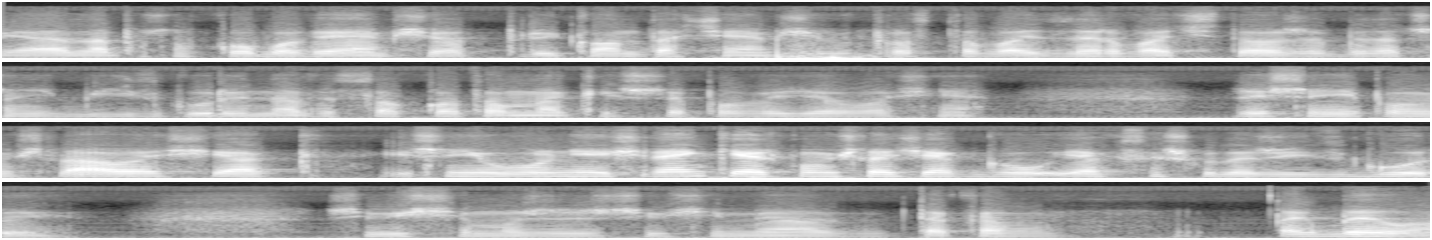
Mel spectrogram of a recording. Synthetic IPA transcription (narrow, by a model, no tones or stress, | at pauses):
janapɔ̥tɔnt̪kuɔbavʲjawɛmɕɛɔt̪ːɾujkɔnt̪axt͡ɕawɛmɕɛvɘpɾɔst̪ɔvad͡ʑzɛɾvat͡ɕt̪ɔʐɛbɘzat͡ʂɔ̃ɲd͡ʑbʲid͡ʑzɡuɾɘnavɘsɔkɔt̪ɔmjakjɛʂt͡ʂɛpɔvʲjed͡ʑawvwaɕɲɛ | ʐɛjɛʂt͡ʂɛɲɛpɔmɘɕla̰wɛɕjakjɛ̰sʂt͡ʂɛɲɛuvɔlɲiwɛɕɾɛŋkʲiaʂpɔmɘɕlawɛɕjaɡɡɔjakxt̪sɛʂud̪ɛʐɨd͡ʑzɡuɾɘ | ɔt͡ʂɨvʲiɕt͡ɕɛmɔʐɛʐɛt͡ʂɘvʲiɕt͡ɕɛmʲjawt̪aka | t̪aɡ̚bɘwa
